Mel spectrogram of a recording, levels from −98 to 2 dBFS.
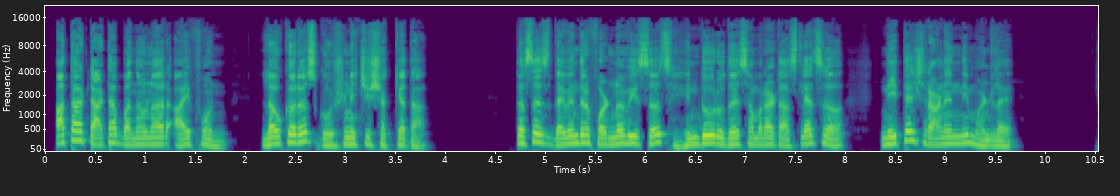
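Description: A speech recording with no audible technical faults.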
